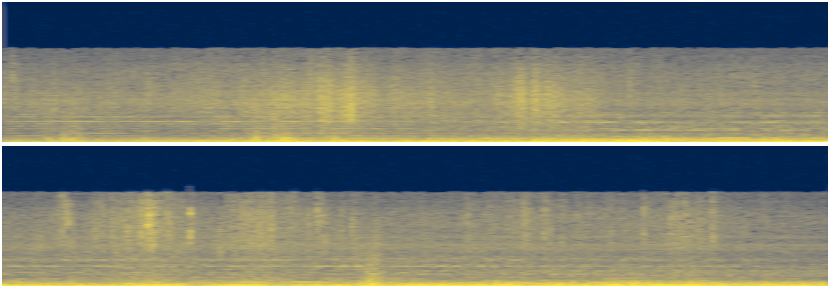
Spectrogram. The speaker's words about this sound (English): Camilla walks through sprinklers along the dark road.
